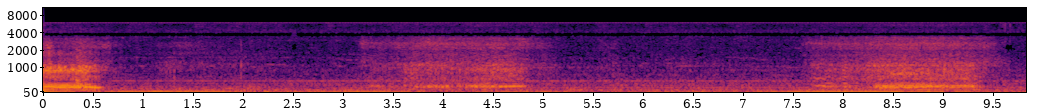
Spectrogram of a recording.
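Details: An adult man snoring while asleep: rough, buzzing snores on each breath in, about three in ten seconds, over a steady low room hum.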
